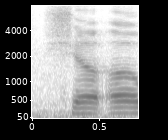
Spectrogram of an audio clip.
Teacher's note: Sya'a pula di situ dia jadi hukum mad wajib. Mad wajib muttasil panjang 4 ataupun 5 harakat.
